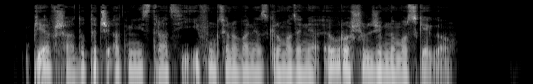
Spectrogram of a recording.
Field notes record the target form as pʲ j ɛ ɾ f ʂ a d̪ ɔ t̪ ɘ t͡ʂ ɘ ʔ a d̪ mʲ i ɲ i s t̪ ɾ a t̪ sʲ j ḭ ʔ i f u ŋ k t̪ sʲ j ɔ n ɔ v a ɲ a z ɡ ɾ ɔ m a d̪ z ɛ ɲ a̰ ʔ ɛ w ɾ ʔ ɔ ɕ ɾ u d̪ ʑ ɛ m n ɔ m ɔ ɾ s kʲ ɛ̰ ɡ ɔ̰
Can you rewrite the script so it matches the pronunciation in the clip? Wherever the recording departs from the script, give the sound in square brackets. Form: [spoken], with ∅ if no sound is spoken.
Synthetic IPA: pʲ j ɛ ɾ f ʂ a d̪ ɔ t̪ ɘ t͡ʂ ɘ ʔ a d̪ mʲ i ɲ i s t̪ ɾ a t̪ sʲ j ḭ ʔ i f u ŋ k t̪ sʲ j ɔ n ɔ v a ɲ a z ɡ ɾ ɔ m a d̪ z ɛ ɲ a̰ ʔ ɛ w ɾ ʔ ɔ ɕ ɾ u d̪ ʑ ɛ m n ɔ m ɔ ɾ s kʲ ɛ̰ ɡ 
